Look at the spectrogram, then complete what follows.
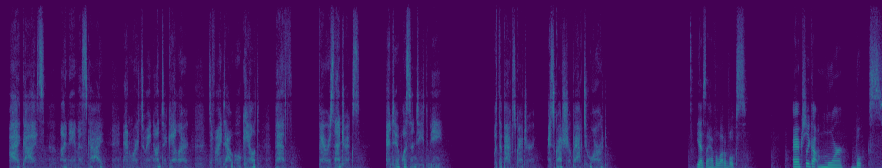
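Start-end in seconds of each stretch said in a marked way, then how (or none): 0.2-12.1 soft, hushed, library-quiet whisper. Answering a chat complaint about talking too loud in a library: whispering. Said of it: "Okay, I'll whisper".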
